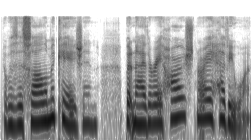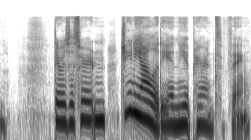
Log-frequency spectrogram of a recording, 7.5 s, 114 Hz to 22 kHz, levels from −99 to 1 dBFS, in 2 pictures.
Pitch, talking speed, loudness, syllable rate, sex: 225 Hz, 185 wpm, -16 LUFS, 6.0 syllables/s, female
